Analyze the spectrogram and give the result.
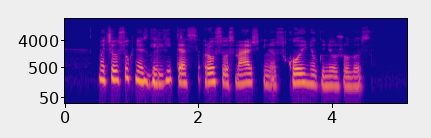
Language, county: Lithuanian, Vilnius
